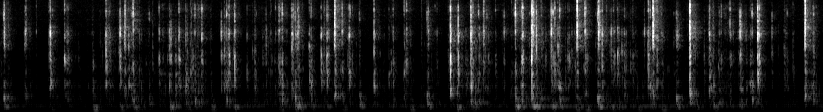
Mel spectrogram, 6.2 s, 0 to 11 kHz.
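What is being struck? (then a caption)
Plastic membrane computer keyboard. Fingertips of both hands type continuously on a black plastic full-size Dell KB1421 membrane keyboard with a hollow housing, resting on a desk, pressing and tapping the keys. It makes a quick, uneven stream of short, bright, clacky taps that die away almost instantly, over a faint steady low hum.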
